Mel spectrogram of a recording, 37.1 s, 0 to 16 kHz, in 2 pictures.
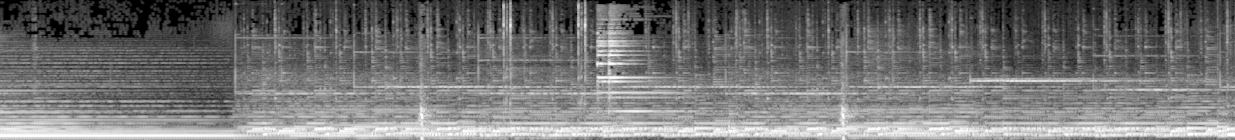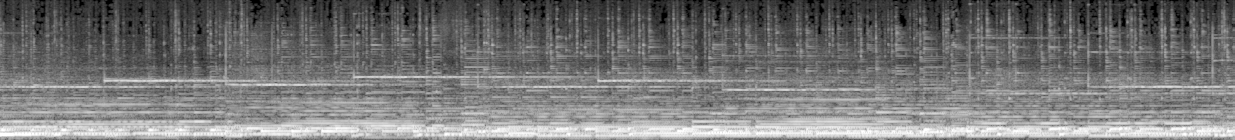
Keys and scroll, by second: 31.9 ctrl++, 32.3 ctrl++.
